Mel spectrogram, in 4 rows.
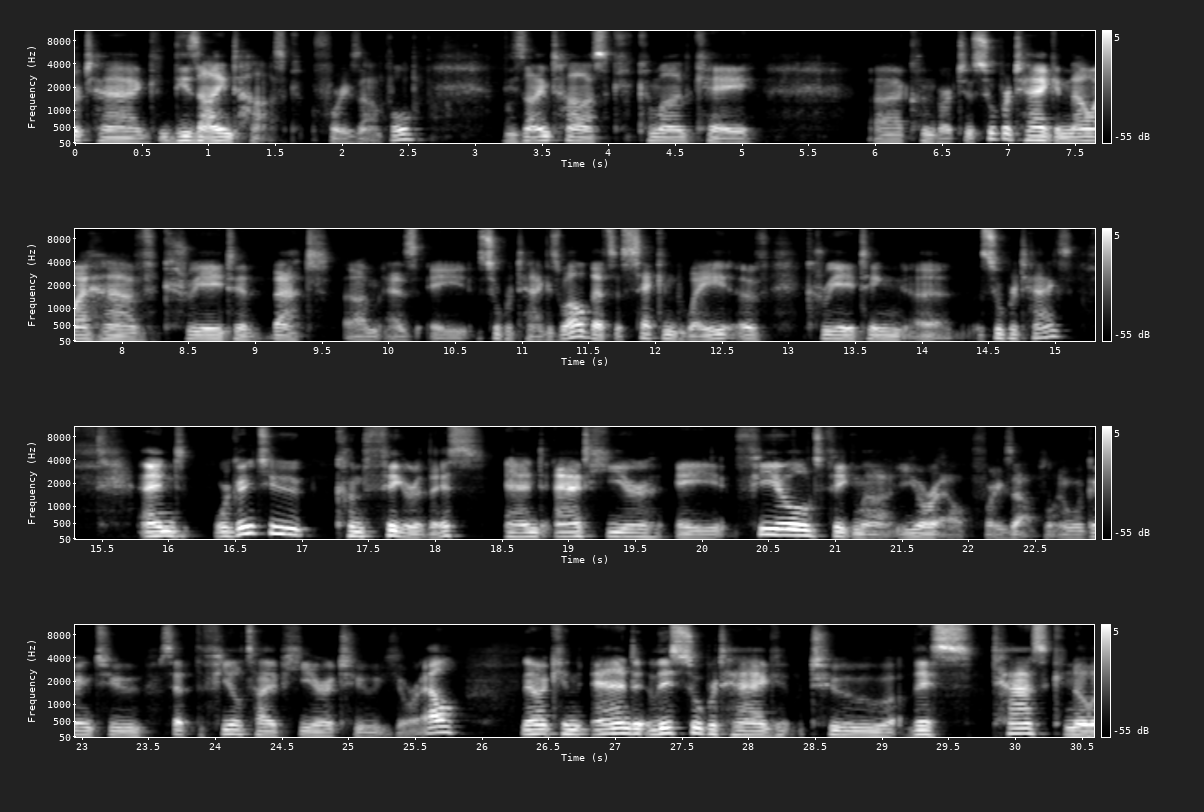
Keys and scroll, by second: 2.9 space, 4.0 super+k, 6.4 Return, 20.3-21.9 typing.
